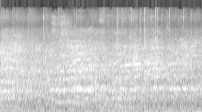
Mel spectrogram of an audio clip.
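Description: Footsteps of a pack of runners on an indoor track, with spectators' voices shouting and talking over them.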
